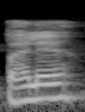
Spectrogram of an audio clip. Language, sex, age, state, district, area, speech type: Urdu, male, 18-30, Bihar, Saharsa, rural, spontaneous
